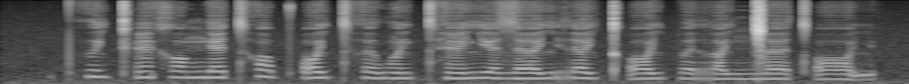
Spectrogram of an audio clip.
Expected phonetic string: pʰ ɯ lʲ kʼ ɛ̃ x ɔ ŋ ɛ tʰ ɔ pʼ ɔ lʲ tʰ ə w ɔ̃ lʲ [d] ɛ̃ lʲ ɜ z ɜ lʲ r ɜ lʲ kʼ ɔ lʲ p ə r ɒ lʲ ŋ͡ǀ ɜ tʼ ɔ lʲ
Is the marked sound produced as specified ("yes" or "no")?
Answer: no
